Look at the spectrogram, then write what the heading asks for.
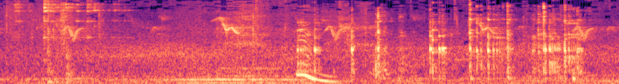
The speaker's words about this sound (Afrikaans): Kom ons was gaan die rest van die skottelgoed.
